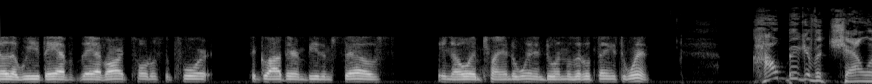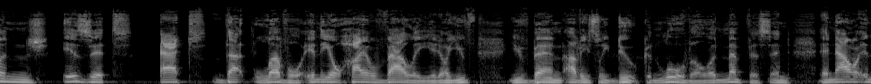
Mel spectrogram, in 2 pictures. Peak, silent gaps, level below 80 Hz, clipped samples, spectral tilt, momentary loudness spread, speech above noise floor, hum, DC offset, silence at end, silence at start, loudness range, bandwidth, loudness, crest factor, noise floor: -4 dBFS; none; -54 dBFS; under 0.1%; -4.5 dB/octave; 13 LU; 33 dB; none; under 0.1%; 0 s; 0 s; 8 LU; 15.5 kHz; -24 LUFS; 20 dB; -57 dBFS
